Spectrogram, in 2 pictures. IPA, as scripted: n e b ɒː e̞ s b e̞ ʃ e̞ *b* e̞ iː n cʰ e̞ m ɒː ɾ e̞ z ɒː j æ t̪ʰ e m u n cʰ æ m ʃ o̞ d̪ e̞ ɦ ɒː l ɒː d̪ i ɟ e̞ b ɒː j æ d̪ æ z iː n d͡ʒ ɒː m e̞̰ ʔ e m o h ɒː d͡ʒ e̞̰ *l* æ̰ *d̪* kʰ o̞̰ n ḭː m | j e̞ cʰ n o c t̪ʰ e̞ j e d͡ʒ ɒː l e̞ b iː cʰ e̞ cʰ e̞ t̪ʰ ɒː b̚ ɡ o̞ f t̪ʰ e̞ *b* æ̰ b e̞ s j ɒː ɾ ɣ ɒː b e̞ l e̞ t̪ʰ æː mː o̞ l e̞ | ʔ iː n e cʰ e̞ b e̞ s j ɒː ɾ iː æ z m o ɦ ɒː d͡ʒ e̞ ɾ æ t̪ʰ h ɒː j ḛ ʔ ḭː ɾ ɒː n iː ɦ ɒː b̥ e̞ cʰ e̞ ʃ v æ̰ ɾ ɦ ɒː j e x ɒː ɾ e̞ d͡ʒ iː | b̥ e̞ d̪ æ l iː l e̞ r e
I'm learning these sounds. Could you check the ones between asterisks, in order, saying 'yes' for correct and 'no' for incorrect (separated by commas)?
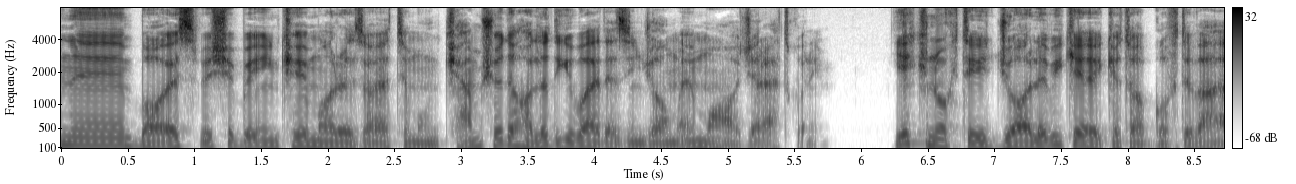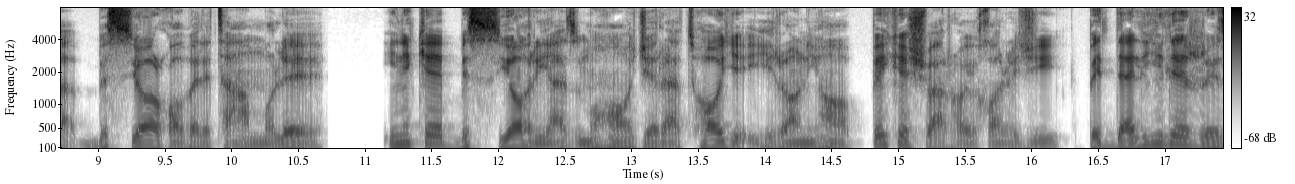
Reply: yes, no, no, no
